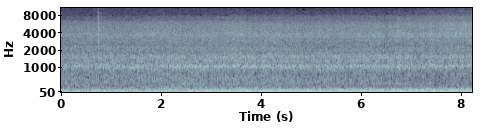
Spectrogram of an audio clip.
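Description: Wind blows steadily outdoors, rumbling low.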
